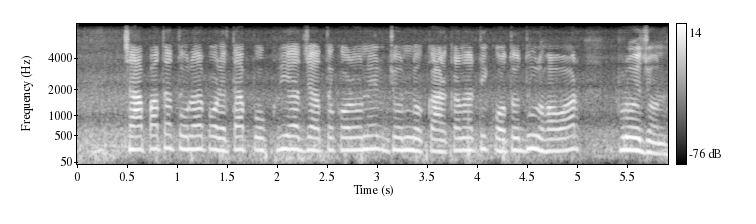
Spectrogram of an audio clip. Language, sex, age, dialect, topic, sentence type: Bengali, female, 41-45, Standard Colloquial, agriculture, question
